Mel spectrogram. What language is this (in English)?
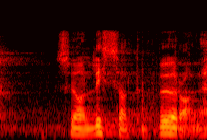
Estonian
